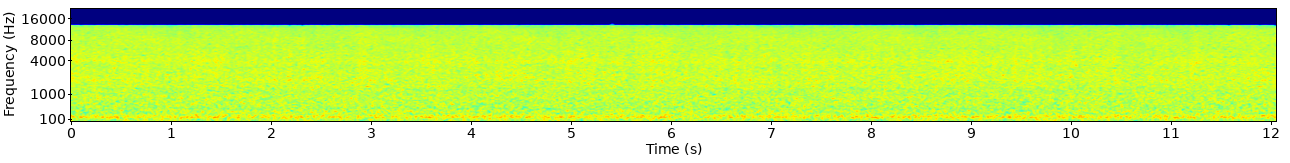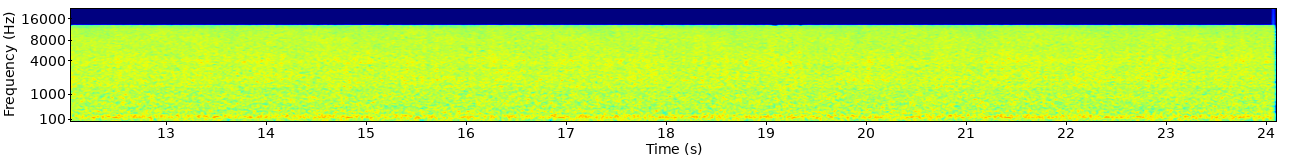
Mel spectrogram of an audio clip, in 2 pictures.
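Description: Propeller engines of a large aircraft drone steadily in flight.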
